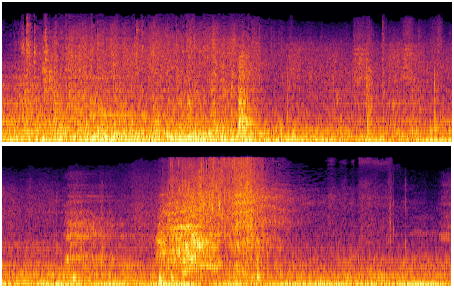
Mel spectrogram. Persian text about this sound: من اول باید بو بکشم.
